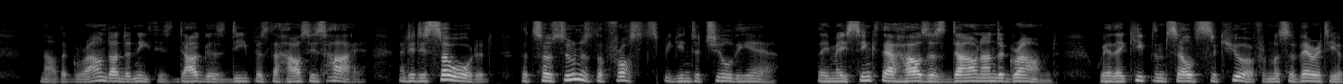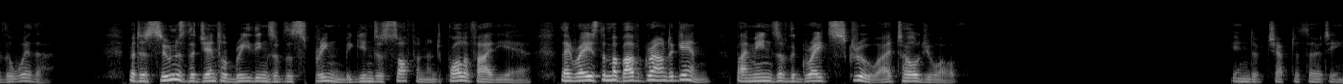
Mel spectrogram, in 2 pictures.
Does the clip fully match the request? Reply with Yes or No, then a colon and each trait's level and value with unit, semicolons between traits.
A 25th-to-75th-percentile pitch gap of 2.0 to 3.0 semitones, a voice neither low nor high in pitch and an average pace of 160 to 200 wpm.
No: average, 4.2 semitones; medium, 145 Hz; average, 180 wpm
